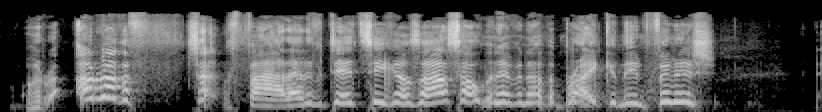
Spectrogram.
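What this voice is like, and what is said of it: High-pitched imitated voice. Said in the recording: “Why did this guy have a high voice?”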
